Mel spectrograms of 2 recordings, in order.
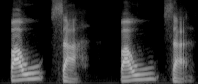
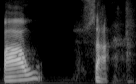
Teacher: ¿Te das cuenta que al pronunciar la U ya se cierra un poco más tu boca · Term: diptongo decreciente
